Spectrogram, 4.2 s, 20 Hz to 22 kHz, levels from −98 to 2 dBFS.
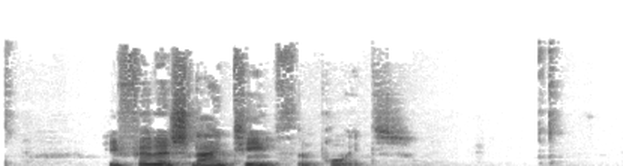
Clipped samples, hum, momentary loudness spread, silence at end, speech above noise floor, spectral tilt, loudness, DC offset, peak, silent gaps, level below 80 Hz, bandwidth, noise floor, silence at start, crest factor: under 0.1%; none; 24 LU; 0.45 s; 56 dB; -3.5 dB/octave; -26 LUFS; under 0.1%; -8 dBFS; none; -64 dBFS; 16.5 kHz; -82 dBFS; 0.05 s; 22 dB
